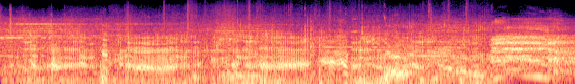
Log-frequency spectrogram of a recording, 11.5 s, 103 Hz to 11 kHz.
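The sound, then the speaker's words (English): A lion, Mohawk, roars loudly, deep, rumbling bellows repeating in a steady series of powerful, grunting calls that fill the air for several seconds. “Lions' roars can can go up to 5 miles.”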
